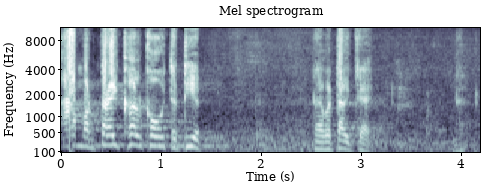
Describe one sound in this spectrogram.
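A man speaks forcefully into a microphone.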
